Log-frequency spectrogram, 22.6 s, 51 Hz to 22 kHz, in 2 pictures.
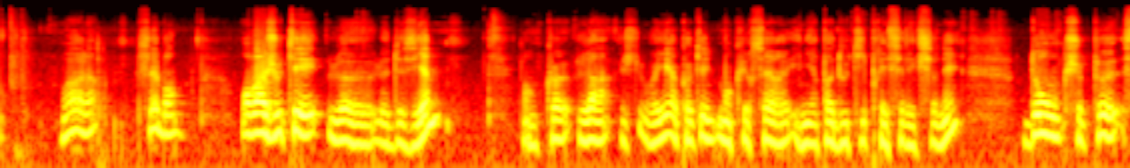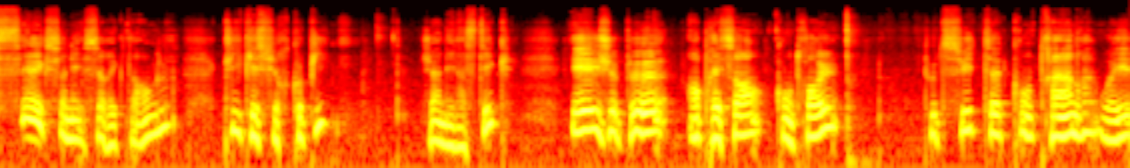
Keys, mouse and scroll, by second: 0.1 Return, 1.4 scroll down 1, 1.9 right click, 11.3-12.2 drag, 14.8 click.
